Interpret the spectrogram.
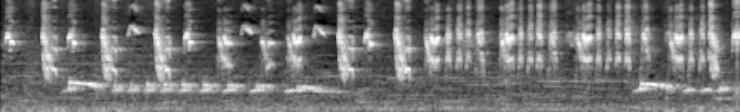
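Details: Long-tailed shrike singing actively, recorded as a lure to prompt other birds to sing: a dense, fast run of sharp chirps and chattering notes in quick bursts, with a low steady tone running underneath.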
